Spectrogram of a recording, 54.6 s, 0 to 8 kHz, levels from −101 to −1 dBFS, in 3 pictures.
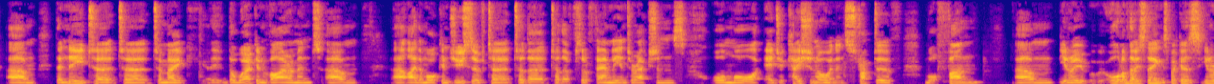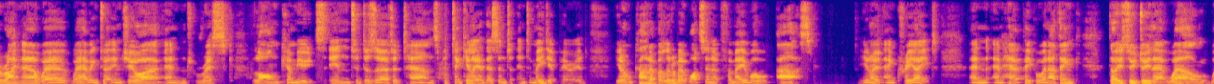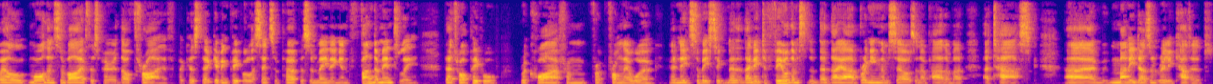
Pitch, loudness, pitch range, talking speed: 105 Hz, -16 LUFS, 95-120 Hz, 160 wpm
